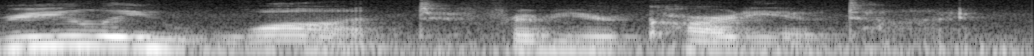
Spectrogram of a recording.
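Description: A woman speaks with lively intonation. There is light background noise. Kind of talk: tutorial. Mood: warm, encouraging. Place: home room. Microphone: webcam.

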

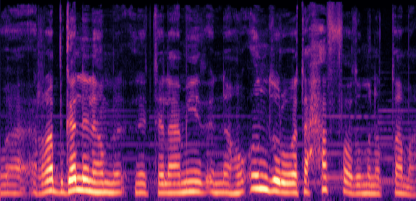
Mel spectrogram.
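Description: A man with an Iraqi accent speaks at a high pitch and a fairly slow pace. His pitch varies in an ordinary way, with faint music in the background. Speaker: priest. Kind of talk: religious teaching talk. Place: studio. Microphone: lapel.

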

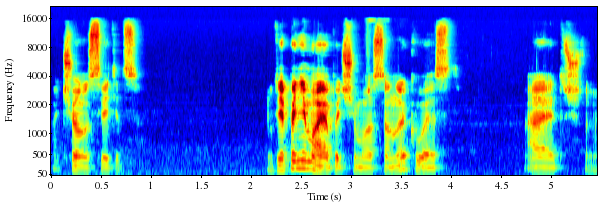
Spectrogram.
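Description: A man speaks at a moderate pace in a bright, sharp tone, with ordinary pitch variation, big swings in loudness and long, frequent pauses. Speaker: game streamer. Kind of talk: live gameplay stream commentary with chat. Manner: casual, filler-heavy with repetitions. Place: home room.

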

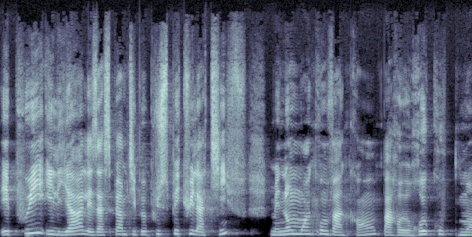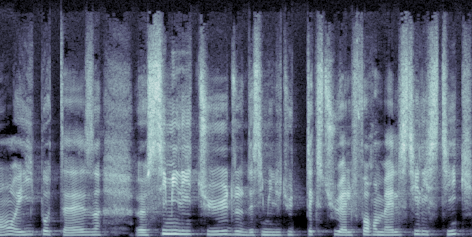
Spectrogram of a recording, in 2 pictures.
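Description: In a normal speaking voice, a woman of medium pitch talks fairly slowly with ordinary pitch variation. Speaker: art history professor and Egyptologist. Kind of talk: lecture. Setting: conference hall with audience and Zoom.

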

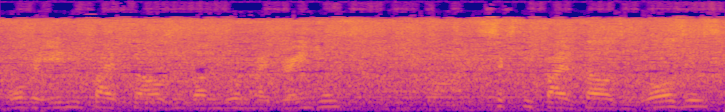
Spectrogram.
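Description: Loud background noise behind a man's fairly slow delivery. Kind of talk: interview answer.

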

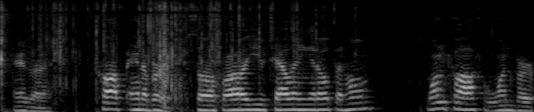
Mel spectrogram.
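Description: Noticeable background noise sits under the voice. The pace is moderate. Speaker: Pokemon card YouTuber. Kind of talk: casual video, opening card packs. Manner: casual, chatty, animated. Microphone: phone near.

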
